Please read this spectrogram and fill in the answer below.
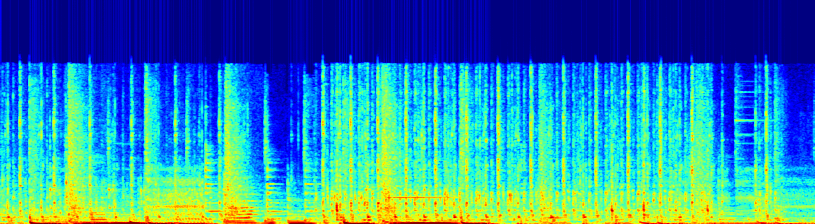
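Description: Walking-foot sewing machine stitching a French seam through leather, running steadily in rapid needle strokes, under background music.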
